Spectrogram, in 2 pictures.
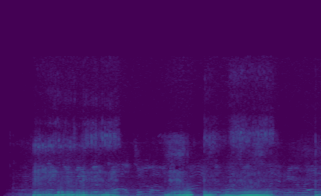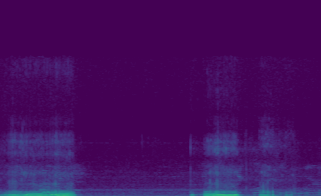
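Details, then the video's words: Sleeping short-haired pointer dog snoring, with rough, low rasping breaths in bursts of about one to two seconds, some with a fluttering quality, separated by quieter pauses. "the short haired pointer snoring like a champ"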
